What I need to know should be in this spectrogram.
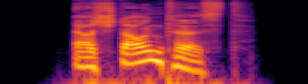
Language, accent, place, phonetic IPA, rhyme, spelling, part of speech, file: German, Germany, Berlin, [ɛɐ̯ˈʃtaʊ̯ntəst], -aʊ̯ntəst, erstauntest, verb, De-erstauntest.ogg
- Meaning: inflection of erstaunen: 1. second-person singular preterite 2. second-person singular subjunctive II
